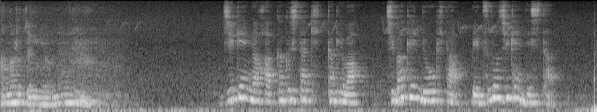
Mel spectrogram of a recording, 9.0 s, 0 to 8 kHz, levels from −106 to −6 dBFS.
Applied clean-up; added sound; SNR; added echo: none; Water; 13 dB; reverberation time 0.7 s.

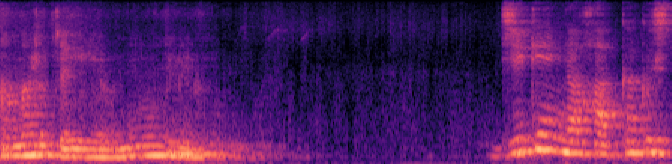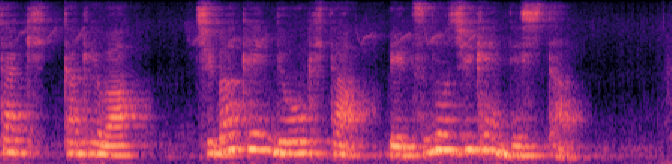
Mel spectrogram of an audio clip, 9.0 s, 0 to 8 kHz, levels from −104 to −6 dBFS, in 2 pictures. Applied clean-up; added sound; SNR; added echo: neural separator model SepFormer DNS4.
